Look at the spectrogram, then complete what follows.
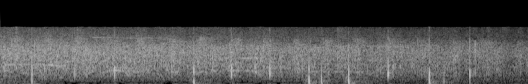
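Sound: audience applauding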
